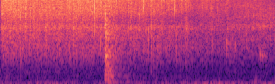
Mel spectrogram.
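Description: A freshly cracked egg sizzling in a hot frying pan with chicken pieces and spinach, a steady hiss that eases slightly. A single short click a little under a second in.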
